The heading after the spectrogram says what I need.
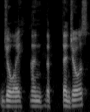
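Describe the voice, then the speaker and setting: A man's voice: on the low side, monotone, slow pace, no echo. A man who is a guest on a film podcast, talking in a laid-back, hesitant way that often trails off. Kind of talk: casual chat.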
